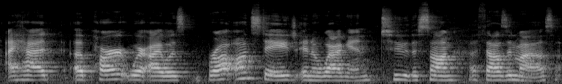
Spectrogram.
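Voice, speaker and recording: A woman's voice: medium pitch, steady tone, normal speed, bright, forceful tone, reverberant. A woman vlogger casually reading viewer stories aloud, chatty, laughing often and full of "like" fillers.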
